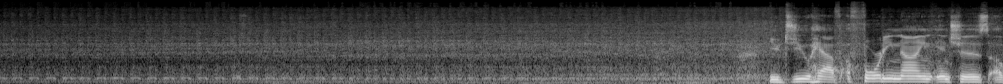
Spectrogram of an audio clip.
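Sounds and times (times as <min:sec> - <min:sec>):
machinery hum with pulsing tone: 0:00.0 - 0:10.0.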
